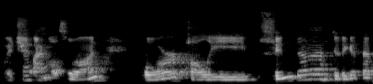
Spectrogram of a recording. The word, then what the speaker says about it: Polyfinda: such as #Open, which I'm also on, or Polyfinda. Did I get that pronunciation right?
